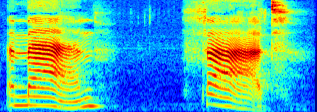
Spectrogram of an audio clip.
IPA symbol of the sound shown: æ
